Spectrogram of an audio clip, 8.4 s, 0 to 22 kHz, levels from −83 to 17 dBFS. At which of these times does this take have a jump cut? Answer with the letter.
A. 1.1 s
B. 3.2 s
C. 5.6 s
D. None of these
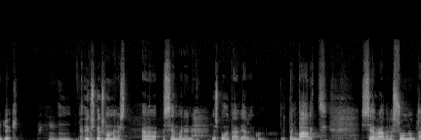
D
